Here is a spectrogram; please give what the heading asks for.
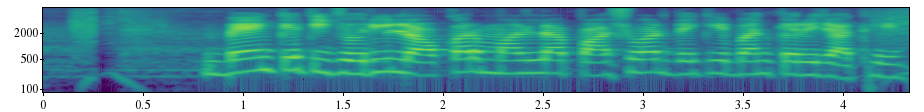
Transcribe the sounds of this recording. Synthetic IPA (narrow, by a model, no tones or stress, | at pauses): bɛ̃ːŋkːet̪id͡ʒoːɾilɔːkəɾmɔ̃ːllapaːʃʋəɾd̪eːkebɐ̃nd̪̚kɐɾed͡ʒaːt̪eː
